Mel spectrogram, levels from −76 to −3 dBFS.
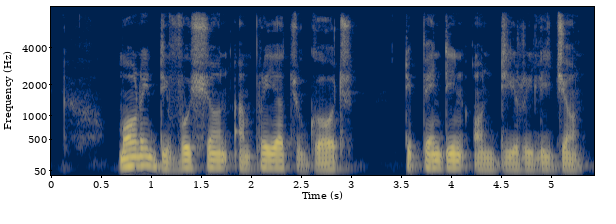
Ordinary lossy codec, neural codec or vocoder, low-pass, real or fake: none; none; 7.2 kHz; real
